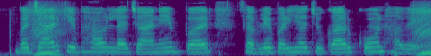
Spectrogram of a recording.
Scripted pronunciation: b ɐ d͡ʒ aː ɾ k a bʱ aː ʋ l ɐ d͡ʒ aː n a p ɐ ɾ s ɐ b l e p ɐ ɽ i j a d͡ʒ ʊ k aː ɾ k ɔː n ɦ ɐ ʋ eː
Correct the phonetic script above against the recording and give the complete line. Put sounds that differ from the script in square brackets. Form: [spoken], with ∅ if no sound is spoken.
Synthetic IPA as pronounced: b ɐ d͡ʒ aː ɾ k [e] bʱ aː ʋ l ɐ d͡ʒ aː n [e] p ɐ ɾ s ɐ b l e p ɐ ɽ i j a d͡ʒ ʊ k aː ɾ k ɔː n ɦ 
